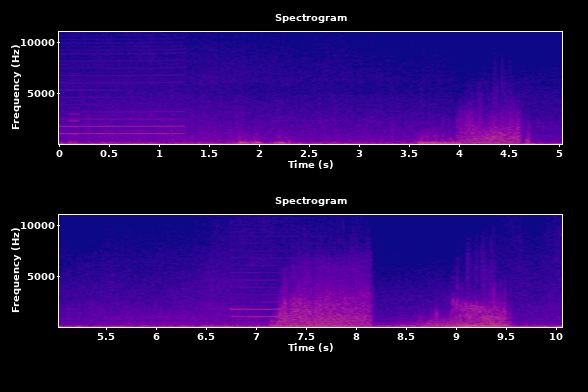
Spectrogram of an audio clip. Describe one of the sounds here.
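Wind rushes loudly past the open cockpit in gusts.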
